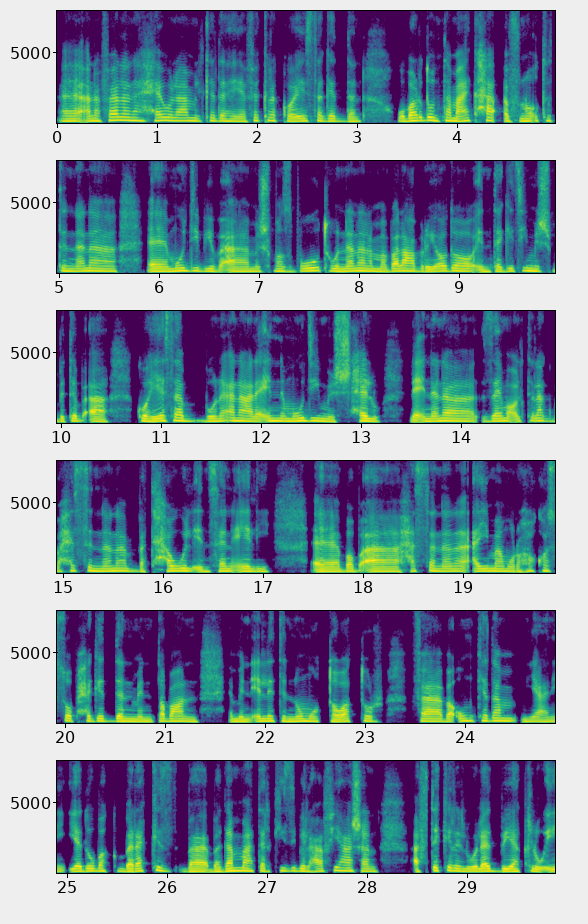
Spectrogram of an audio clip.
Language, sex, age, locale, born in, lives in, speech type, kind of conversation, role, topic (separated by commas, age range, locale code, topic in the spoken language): Arabic, female, 30-34, ar-EG, Egypt, Egypt, conversation, advice, user, إزاي ألاقي وقت للرياضة بين الشغل والبيت؟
